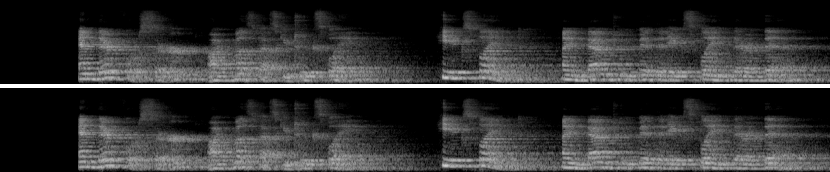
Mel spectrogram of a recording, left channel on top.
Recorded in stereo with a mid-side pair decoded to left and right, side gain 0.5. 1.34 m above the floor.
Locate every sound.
0.8 s a woman speaking: 15° right, 1.5 m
